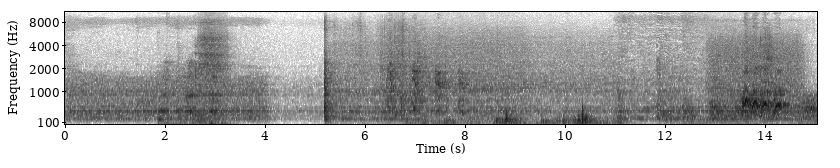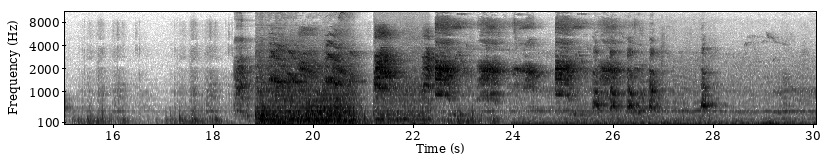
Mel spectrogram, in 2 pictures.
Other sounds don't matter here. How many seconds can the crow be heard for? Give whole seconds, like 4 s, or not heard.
8 s.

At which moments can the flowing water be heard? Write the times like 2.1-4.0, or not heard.
not heard.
